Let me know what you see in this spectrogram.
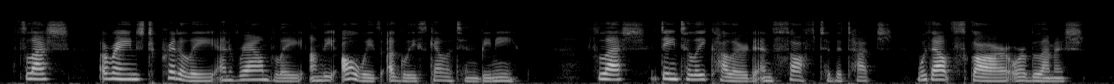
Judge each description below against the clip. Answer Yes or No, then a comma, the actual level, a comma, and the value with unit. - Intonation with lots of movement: Yes, wide, 6.3 semitones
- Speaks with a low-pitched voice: No, medium, 180 Hz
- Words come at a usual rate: No, slow, 120 wpm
